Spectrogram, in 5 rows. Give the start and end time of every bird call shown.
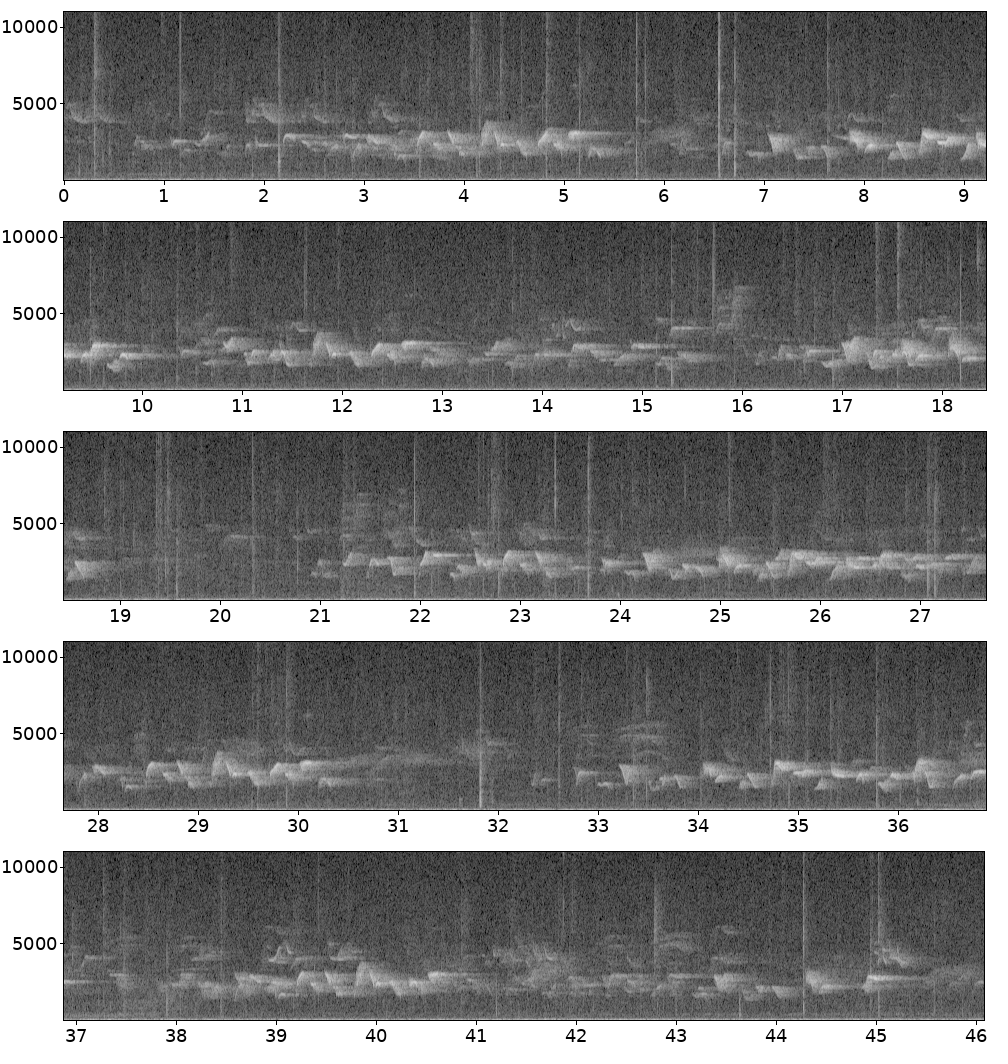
[0.00, 0.60] Warbling White-eye (Zosterops japonicus)
[0.70, 5.60] Red-billed Leiothrix (Leiothrix lutea)
[2.30, 2.60] Warbling White-eye (Zosterops japonicus)
[3.10, 3.40] Warbling White-eye (Zosterops japonicus)
[6.80, 15.80] Red-billed Leiothrix (Leiothrix lutea)
[15.10, 15.70] Hawaii Amakihi (Chlorodrepanis virens)
[16.10, 18.90] Red-billed Leiothrix (Leiothrix lutea)
[17.70, 18.20] Hawaii Amakihi (Chlorodrepanis virens)
[20.90, 30.60] Red-billed Leiothrix (Leiothrix lutea)
[32.20, 37.60] Red-billed Leiothrix (Leiothrix lutea)
[33.20, 33.70] Hawaii Amakihi (Chlorodrepanis virens)
[37.90, 45.50] Red-billed Leiothrix (Leiothrix lutea)
[38.90, 39.20] Warbling White-eye (Zosterops japonicus)
[39.50, 39.90] Warbling White-eye (Zosterops japonicus)

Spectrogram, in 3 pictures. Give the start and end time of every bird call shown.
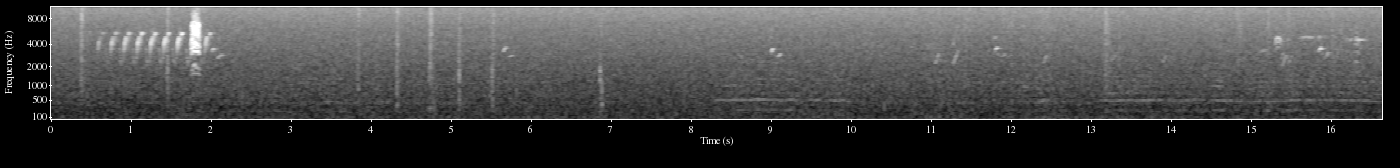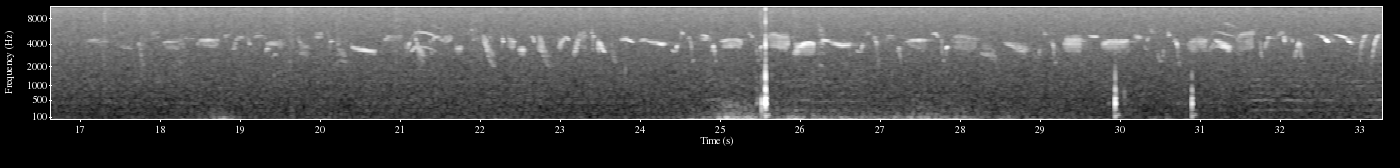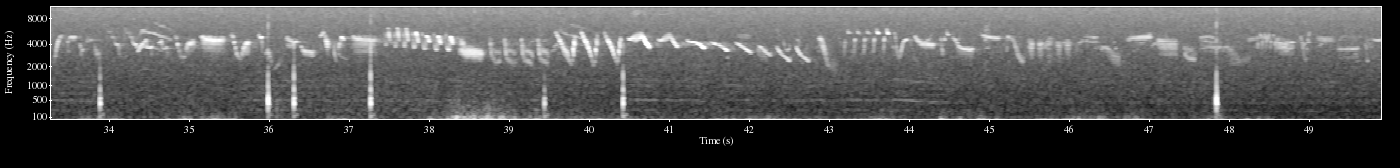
[0.33, 0.43] Japanese Bush Warbler (Horornis diphone)
[0.53, 2.03] Hawaii Amakihi (Chlorodrepanis virens)
[4.23, 5.13] Japanese Bush Warbler (Horornis diphone)
[5.43, 5.53] Japanese Bush Warbler (Horornis diphone)
[6.83, 6.93] Japanese Bush Warbler (Horornis diphone)
[15.13, 49.91] Eurasian Skylark (Alauda arvensis)
[15.33, 15.53] Hawaii Amakihi (Chlorodrepanis virens)
[16.23, 16.43] Hawaii Amakihi (Chlorodrepanis virens)

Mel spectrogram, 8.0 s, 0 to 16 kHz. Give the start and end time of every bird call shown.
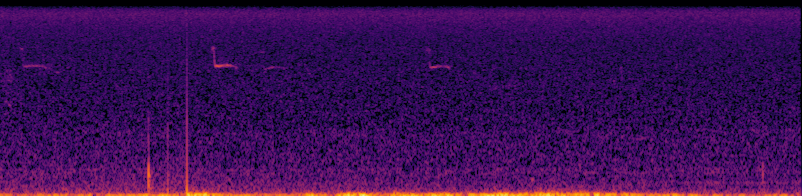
[0.24, 0.64] Warbling White-eye (Zosterops japonicus)
[2.14, 2.94] Warbling White-eye (Zosterops japonicus)
[4.24, 4.54] Warbling White-eye (Zosterops japonicus)

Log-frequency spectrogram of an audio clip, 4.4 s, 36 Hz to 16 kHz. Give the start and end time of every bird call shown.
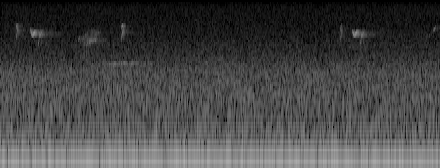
[0.00, 1.50] Dusky Flycatcher (Empidonax oberholseri)
[0.70, 2.80] Mountain Quail (Oreortyx pictus)
[3.00, 4.30] Dusky Flycatcher (Empidonax oberholseri)

